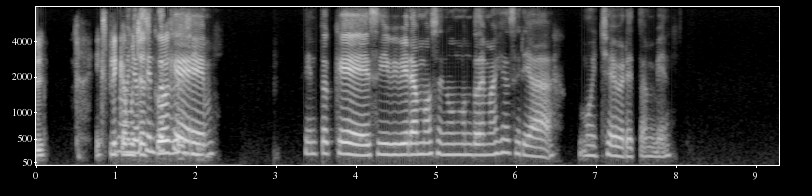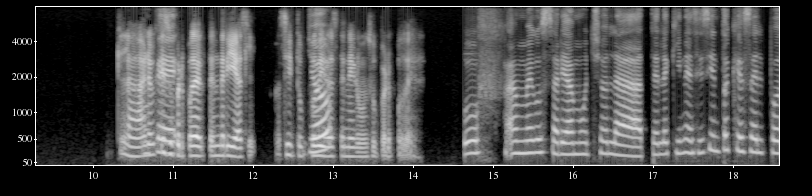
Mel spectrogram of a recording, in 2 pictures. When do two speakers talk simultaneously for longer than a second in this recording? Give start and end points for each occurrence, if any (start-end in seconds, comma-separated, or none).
0.9-2.2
